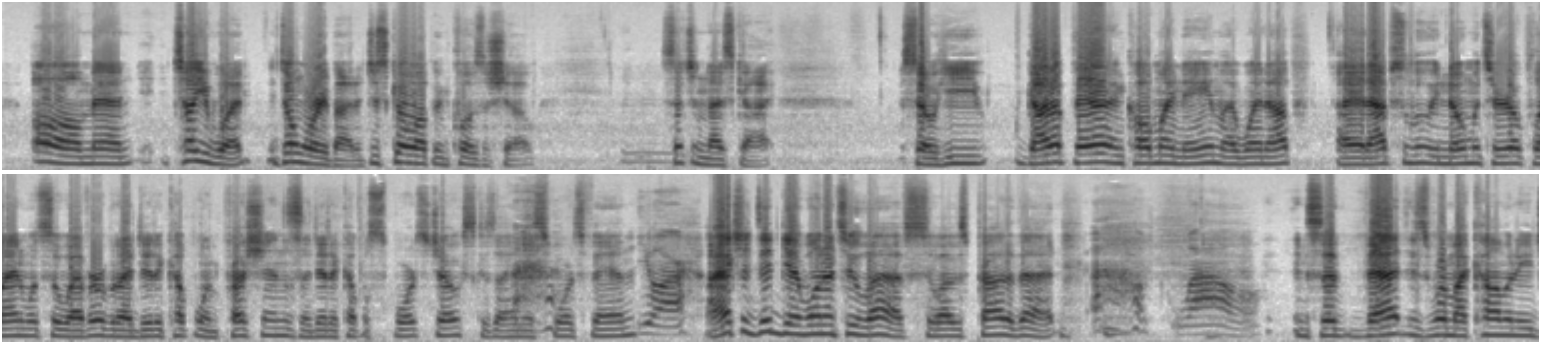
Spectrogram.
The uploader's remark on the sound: In The Car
